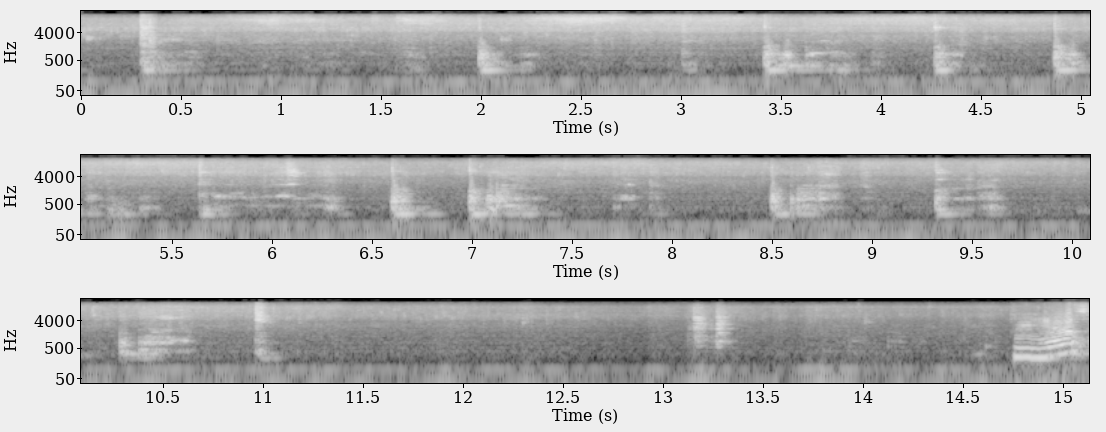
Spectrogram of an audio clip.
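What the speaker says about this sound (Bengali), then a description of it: "এখন একটা পেঁয়াজ কুটে তেলের উপর দিয়ে দিলাম।" Chopped onion sizzling in about a cup of hot oil for a Sundarbans fish curry, a steady frying hiss with repeated stirring scrapes and clinks, close and fairly loud, with no voices.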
